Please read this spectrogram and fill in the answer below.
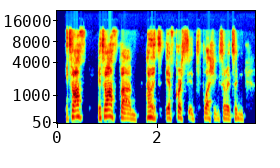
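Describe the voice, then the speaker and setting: Heard dry and close with no echo, a man with an American accent speaks at a fairly quick pace and fairly high pitch, somewhat breathy, with ordinary pitch variation. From US Northeast (Queens, New York City). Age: 60s. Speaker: bookseller and event interviewer. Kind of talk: casual conversation in a virtual author event. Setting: video call. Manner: halting, many fillers.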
